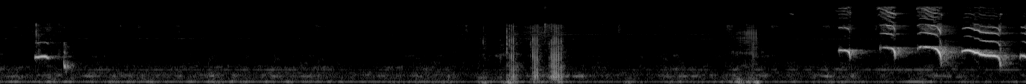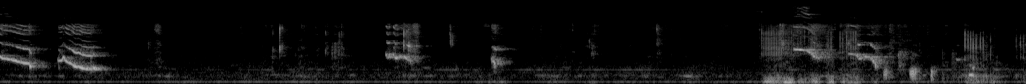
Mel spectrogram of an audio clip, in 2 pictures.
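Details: Indoors among rescued puppies, a burst of rapid, downward-sliding whimpers and squeaky whines clusters midway, surrounded by clattering, shuffling movement noises and a few later isolated yips.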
